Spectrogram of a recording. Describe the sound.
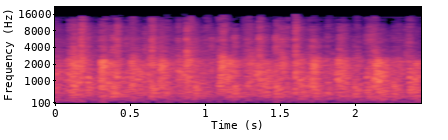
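Audience applause welcoming a speaker to the front at a talk about South India: a dense, steady patter of many hands clapping at once, moderately loud and continuous throughout, with no clear voices rising above it.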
